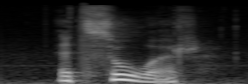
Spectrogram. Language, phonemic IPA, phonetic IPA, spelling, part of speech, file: Swedish, /soːr/, [s̪oə̯r], sår, noun / verb, Sv-sår.ogg
- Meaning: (noun) 1. a wound, a puncture of the skin or a mucous membrane 2. an ulcer; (verb) present indicative of så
